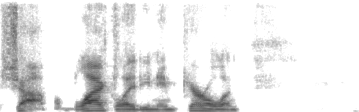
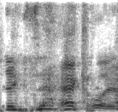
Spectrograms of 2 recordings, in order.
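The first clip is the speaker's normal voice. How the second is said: laughing agreement; 7 semitones higher, 7 dB louder, slower than usual. Real, not acted. Laughing at the odd mix.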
